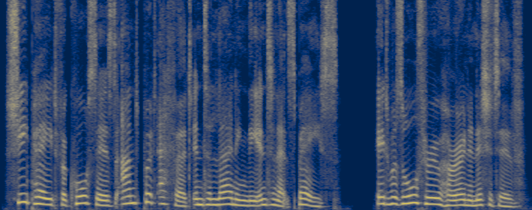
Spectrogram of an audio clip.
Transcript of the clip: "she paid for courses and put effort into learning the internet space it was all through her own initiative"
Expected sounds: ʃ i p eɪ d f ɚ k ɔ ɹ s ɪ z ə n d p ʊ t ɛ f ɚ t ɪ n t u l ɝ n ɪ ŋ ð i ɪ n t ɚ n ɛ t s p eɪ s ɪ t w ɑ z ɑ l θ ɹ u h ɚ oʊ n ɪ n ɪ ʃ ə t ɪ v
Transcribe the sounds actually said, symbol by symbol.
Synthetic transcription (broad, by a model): ʃ i p eɪ d f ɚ k ɔ s ɪ z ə n p ʊ t ɛ f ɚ t ɪ n t u l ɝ n ɪ ŋ ð i ɪ n t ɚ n ɛ t s p eɪ s ɪ t w ɑ z ɑ l θ ɹ u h ɚ oʊ n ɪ n ɪ ʃ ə t ɪ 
